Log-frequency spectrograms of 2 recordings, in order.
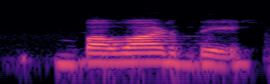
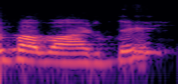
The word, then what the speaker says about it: bavarde: Next is chart is bavarde. Yes. Okay. Bavarde means to chat. To text, to chat. Je bavarde. Tu bavarde. No. We are doing some mistake. Je bavard. Sorry, je bavard.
